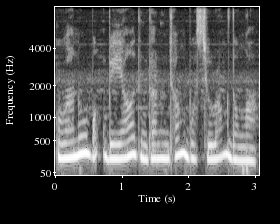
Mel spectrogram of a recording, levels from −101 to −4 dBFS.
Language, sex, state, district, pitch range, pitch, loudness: Garo, female, Meghalaya, North Garo Hills, 220-260 Hz, 230 Hz, -10 LUFS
